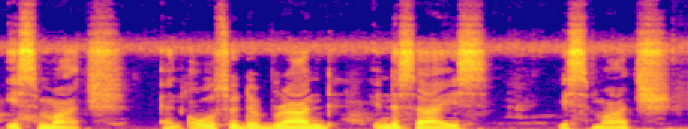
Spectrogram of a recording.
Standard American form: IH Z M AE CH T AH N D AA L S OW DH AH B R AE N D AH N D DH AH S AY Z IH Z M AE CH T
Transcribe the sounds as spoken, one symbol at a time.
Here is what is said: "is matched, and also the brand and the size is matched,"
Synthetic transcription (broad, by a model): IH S M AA CH T AH N D AA L S OW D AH B R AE N D AH N D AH S AY S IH S M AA CH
